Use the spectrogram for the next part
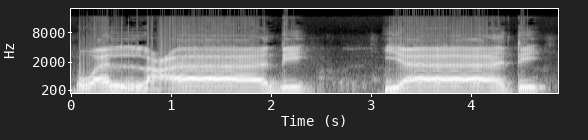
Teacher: ইয়ার উপরে খাড়া জবর আছে, এক আলিফ টানবো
